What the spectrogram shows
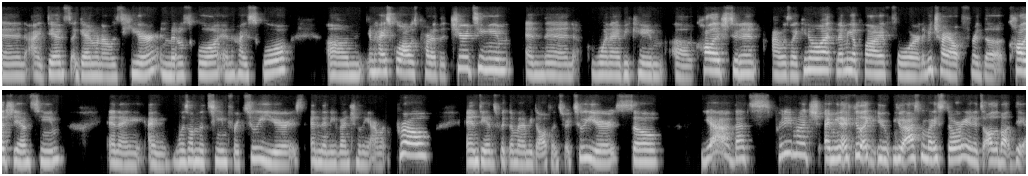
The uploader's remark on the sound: sorry about the audio quality, Zoom likes to mess with me sometimes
